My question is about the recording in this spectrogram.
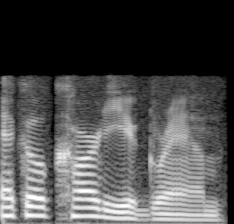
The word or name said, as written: echocardiogram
